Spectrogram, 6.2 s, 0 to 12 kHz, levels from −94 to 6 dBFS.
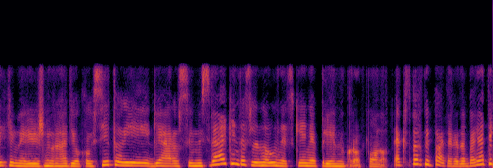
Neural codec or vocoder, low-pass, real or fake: codec, 16 kHz, 2 kbps, FreqCodec, smaller model; 7.2 kHz; fake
